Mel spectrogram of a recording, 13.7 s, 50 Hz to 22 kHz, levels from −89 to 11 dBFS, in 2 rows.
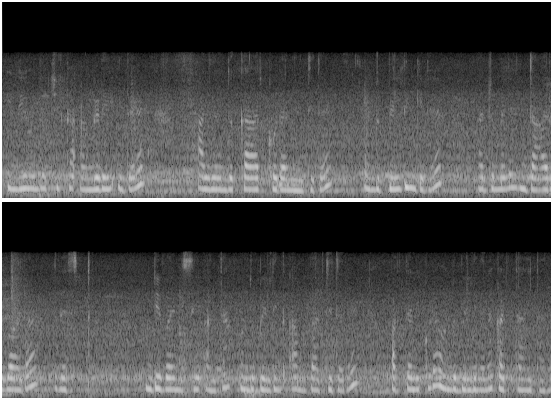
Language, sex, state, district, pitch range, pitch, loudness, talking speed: Kannada, female, Karnataka, Dharwad, 225-245 Hz, 230 Hz, -18 LUFS, 85 wpm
